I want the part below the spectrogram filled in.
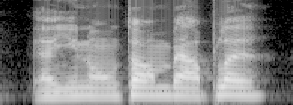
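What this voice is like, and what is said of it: Imitated Southern US accent. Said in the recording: “He has my favorite accent, like that southern”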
